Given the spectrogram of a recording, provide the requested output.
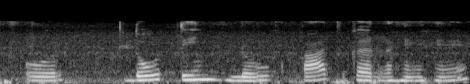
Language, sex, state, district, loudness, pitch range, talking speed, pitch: Hindi, female, Madhya Pradesh, Dhar, -15 LUFS, 175-205 Hz, 100 wpm, 185 Hz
